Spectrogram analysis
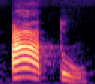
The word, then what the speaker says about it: pato: mais uma vez só a palavrinha pato nós pronunciamos como se tivesse um aqui no final mas nós temos uma letra o' e outra palavrinha aí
